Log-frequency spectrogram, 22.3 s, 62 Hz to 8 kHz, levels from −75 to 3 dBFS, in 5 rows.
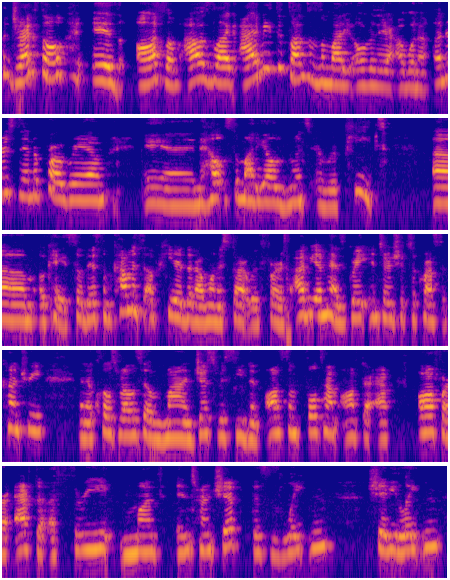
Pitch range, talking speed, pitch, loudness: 190-245 Hz, 195 wpm, 215 Hz, -19 LUFS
